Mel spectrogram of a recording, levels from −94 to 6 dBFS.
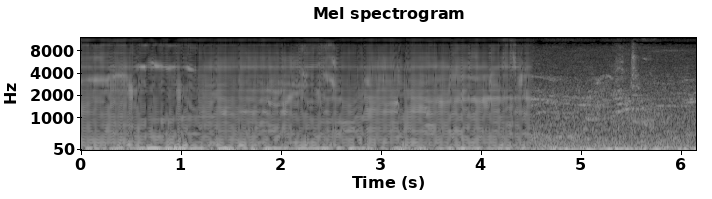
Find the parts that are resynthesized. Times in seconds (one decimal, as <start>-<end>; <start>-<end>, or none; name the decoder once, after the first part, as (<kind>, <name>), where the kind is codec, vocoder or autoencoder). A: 0.0-4.5 (vocoder, BigVGAN v2)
